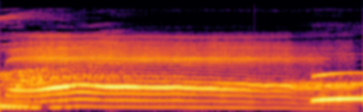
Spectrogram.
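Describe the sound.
A goat in a forest lets out a long, drawn-out bleat, fairly loud, its wavering tone sagging slightly before a brief shift in pitch near the end, as a few goats pass by yawning.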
